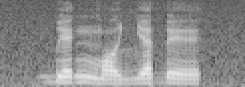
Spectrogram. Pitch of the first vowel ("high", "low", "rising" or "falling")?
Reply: high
